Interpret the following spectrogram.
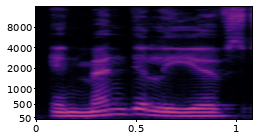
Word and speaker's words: Mendeleev: In Mendeleev's periodic table, that's how you pronounce it, Mendeleev, because he's Russian.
